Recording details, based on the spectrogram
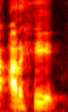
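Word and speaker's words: ἀρχή: cuando dice en argel la palabra arjé se puede pronunciar también ar que k h k h al final ar que de dónde viene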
